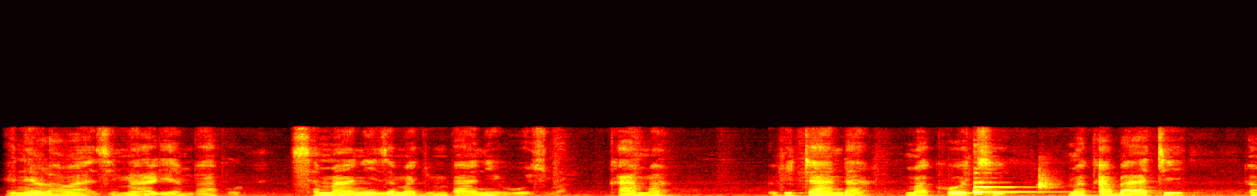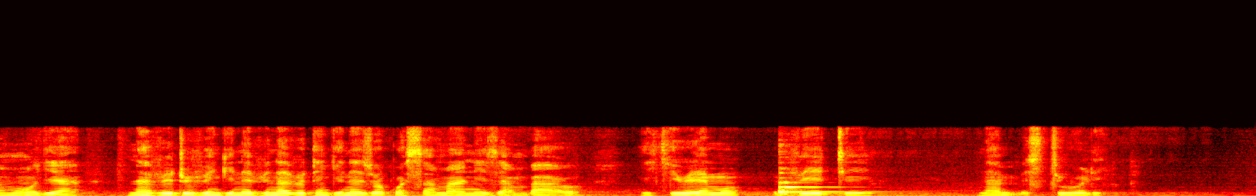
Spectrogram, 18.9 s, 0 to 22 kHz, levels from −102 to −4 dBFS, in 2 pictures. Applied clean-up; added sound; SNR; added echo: none; Plucked string instrument; -1 dB; reverberation time 1.0 s.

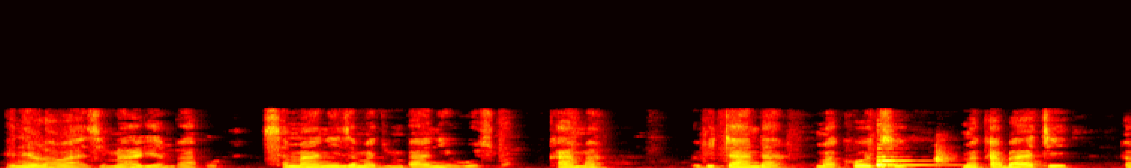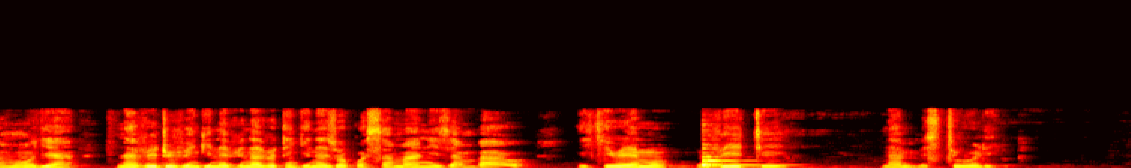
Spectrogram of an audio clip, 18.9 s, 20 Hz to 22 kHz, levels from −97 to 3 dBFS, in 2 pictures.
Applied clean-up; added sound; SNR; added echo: classical method WPE with log-MMSE.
